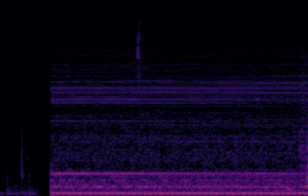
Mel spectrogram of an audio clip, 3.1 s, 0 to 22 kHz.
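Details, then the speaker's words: KitchenAid refrigerator KSCS25FVMS01 after reinstalling its repaired control board: starts with a steady, even low hum and no chirping, running normally. Before the repair it clicked, then chirped while the fan paused briefly. "in the power is working it's not making the chirping sound"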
